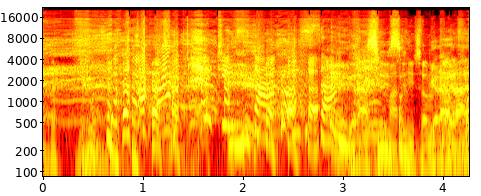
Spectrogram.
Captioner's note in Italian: laughter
